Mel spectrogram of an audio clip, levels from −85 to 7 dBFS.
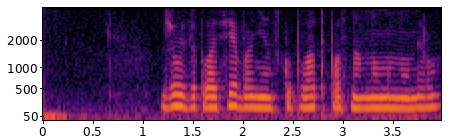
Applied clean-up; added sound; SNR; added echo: none; none; none; none.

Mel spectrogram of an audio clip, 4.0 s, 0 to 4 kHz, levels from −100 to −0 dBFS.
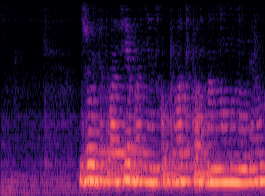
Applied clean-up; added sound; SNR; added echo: none; none; none; reverberation time 0.9 s.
